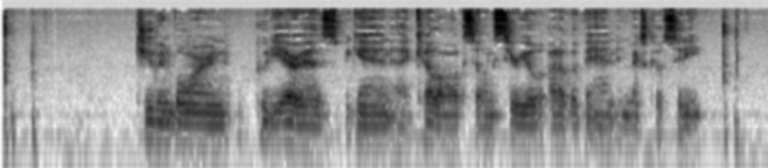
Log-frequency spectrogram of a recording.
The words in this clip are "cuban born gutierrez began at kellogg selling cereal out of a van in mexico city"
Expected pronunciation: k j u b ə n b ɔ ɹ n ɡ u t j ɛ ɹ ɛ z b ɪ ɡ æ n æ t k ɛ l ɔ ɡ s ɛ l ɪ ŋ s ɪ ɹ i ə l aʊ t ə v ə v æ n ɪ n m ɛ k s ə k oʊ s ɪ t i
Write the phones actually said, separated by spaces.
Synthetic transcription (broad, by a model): k j u b ə n b ɔ ɹ n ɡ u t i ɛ ɹ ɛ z b ɪ ɡ æ n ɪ t k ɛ l ɔ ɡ s ɛ l ɪ ŋ s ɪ ɹ i l aʊ t ə v ə b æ n ɪ n m ɛ k s ə k oʊ s ɪ t i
